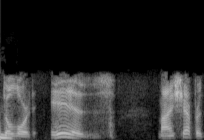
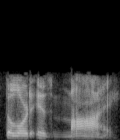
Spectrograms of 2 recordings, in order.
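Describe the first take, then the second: First: The stress is on the word is. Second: The stress is on the word my.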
